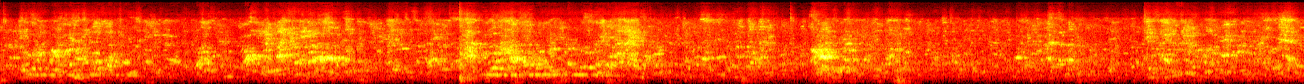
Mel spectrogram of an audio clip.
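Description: A man speaks with animation in a large echoing hall.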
